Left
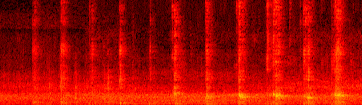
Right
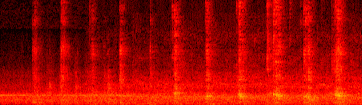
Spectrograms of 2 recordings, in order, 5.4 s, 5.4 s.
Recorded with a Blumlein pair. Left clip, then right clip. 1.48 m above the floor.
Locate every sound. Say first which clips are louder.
0.5 s chewing: left 3 dB; 25° left, 1.8 m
